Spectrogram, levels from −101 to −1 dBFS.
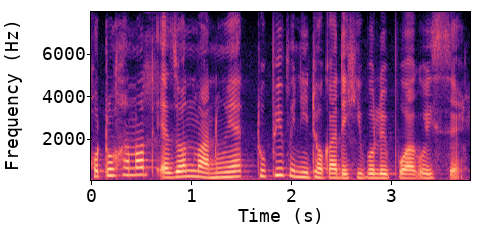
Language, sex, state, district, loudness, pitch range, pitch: Assamese, female, Assam, Kamrup Metropolitan, -15 LUFS, 200-275 Hz, 230 Hz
